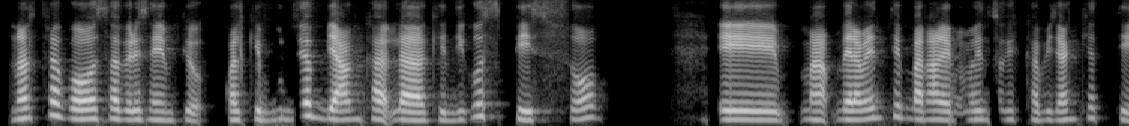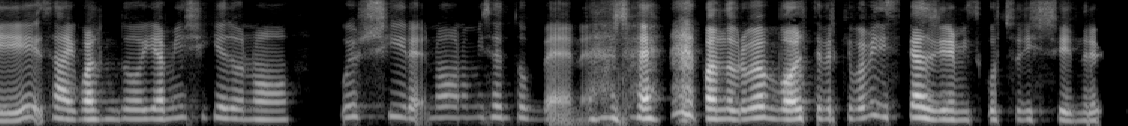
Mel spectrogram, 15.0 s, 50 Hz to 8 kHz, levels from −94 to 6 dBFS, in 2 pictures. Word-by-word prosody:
Un'altra 235 Hz, +7 st, +2 dB
cosa, 225 Hz, 0 st, +4 dB
per 210 Hz, -2 st, -1 dB
esempio 205 Hz, -1 st, -3 dB
qualche 205 Hz, 0 st, -3 dB
bugia 210 Hz, +9 st, 0 dB
bianca 215 Hz, -3 st, +4 dB
la 195 Hz, -2 st, +6 dB
che 190 Hz, 0 st, -9 dB
dico 200 Hz, +10 st, -6 dB
spesso, 225 Hz, -3 st, -5 dB, 0.7 s
ehm, 200 Hz, -2 st, +6 dB
ma 205 Hz, -1 st, +2 dB
veramente 215 Hz, +6 st, +2 dB
banale, 210 Hz, -3 st, +3 dB
poi -, -, -20 dB
penso 205 Hz, +1 st, -9 dB
che 210 Hz, -1 st, -14 dB
capiti 200 Hz, -1 st, -10 dB
anche 215 Hz, +4 st, -3 dB
a 245 Hz, -, -12 dB
te, 195 Hz, +4 st, -5 dB
sai 230 Hz, -4 st, -2 dB
quando 215 Hz, +1 st, -4 dB
gli 220 Hz, -, -10 dB
amici 250 Hz, +4 st, -8 dB
chiedono: 210 Hz, -4 st, -10 dB, 0.2 s
"Puoi 260 Hz, +3 st, -14 dB
uscire?", 265 Hz, -1 st, -11 dB
"No 255 Hz, +1 st, -13 dB
non 255 Hz, -, -23 dB
mi 255 Hz, -, -24 dB
sento 255 Hz, -1 st, -13 dB
bene.", 225 Hz, 0 st, -9 dB, 0.2 s
cioè 230 Hz, -1 st, +2 dB, 0.2 s
quando 230 Hz, -2 st, +4 dB
proprio 235 Hz, +4 st, +1 dB
a -, -, -11 dB
volte 220 Hz, 0 st, +2 dB
perché 225 Hz, +1 st, -14 dB
poi 235 Hz, -, -6 dB
mi 310 Hz, -, -9 dB
dispiace 265 Hz, -1 st, +1 dB
di -, -, -6 dB
dire: 210 Hz, 0 st, 0 dB
"Mi 200 Hz, -, -15 dB
scoccio 205 Hz, 0 st, -15 dB
di 205 Hz, -, -13 dB
scendere". 195 Hz, -1 st, -10 dB
215 Hz, 195 wpm, -20 LUFS, 205-240 Hz, 0.7 s, la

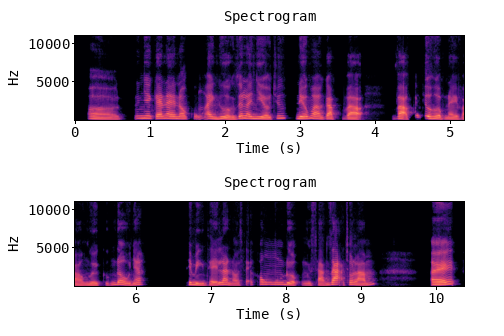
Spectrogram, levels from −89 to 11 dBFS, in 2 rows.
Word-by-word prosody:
Ờ, 205 Hz, -4 st, -2 dB, 0.3 s
đương 285 Hz, +1 st, -7 dB
nhiên 290 Hz, -1 st, 0 dB
cái 265 Hz, 0 st, +4 dB
này 270 Hz, -3 st, +2 dB
nó 220 Hz, -2 st, 0 dB
cũng 220 Hz, -, -13 dB
ảnh 240 Hz, -6 st, 0 dB
hưởng 205 Hz, -4 st, +2 dB
rất 275 Hz, -, +2 dB
là 285 Hz, -, +3 dB
nhiều 225 Hz, -4 st, +2 dB
chứ. 290 Hz, +5 st, -5 dB
Nếu 240 Hz, -1 st, +3 dB
mà 265 Hz, -5 st, +2 dB
gặp 210 Hz, 0 st, +2 dB
vào 205 Hz, -2 st, +3 dB, 0.4 s
vào 220 Hz, +1 st, +5 dB
cái 215 Hz, -, -12 dB
trường 265 Hz, -4 st, +4 dB
hợp 205 Hz, -2 st, +1 dB
này 195 Hz, -2 st, -3 dB
vào 185 Hz, -1 st, -4 dB
người 185 Hz, -1 st, -3 dB
cứng 200 Hz, +4 st, -10 dB
đầu 235 Hz, -7 st, +1 dB
nhá, 220 Hz, +6 st, -3 dB, 0.6 s
thì 250 Hz, -, +2 dB
mình 200 Hz, -4 st, -1 dB
thấy 195 Hz, -2 st, +1 dB
là 240 Hz, +1 st, +2 dB
nó 190 Hz, -1 st, -6 dB
sẽ 190 Hz, -, -15 dB
không 270 Hz, -2 st, -5 dB
được 200 Hz, -5 st, +1 dB, 0.2 s
sáng 195 Hz, 0 st, -2 dB
dạ 265 Hz, +2 st, +6 dB
cho 245 Hz, -, -1 dB
lắm. 205 Hz, +3 st, 0 dB, 0.7 s
Ấy. 230 Hz, +7 st, +5 dB
220 Hz, 230 wpm, -20 LUFS, 200-260 Hz, 0.7 s, dạ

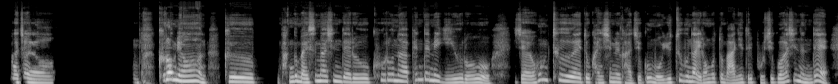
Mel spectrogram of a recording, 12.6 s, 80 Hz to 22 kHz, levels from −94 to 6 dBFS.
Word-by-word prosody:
맞아요. 165 Hz, -4 st, 0 dB, 1.2 s
음. -, -, -11 dB, 0.3 s
그러면 245 Hz, -, +6 dB, 0.2 s
그 200 Hz, -3 st, +4 dB, 0.4 s
방금 215 Hz, +1 st, 0 dB
말씀하신 235 Hz, +5 st, +1 dB
대로 180 Hz, -3 st, 0 dB
코로나 265 Hz, -5 st, -1 dB
팬데믹 270 Hz, -, -2 dB
이후로 165 Hz, -5 st, 0 dB, 0.3 s
이제 165 Hz, -2 st, -2 dB
홈트에도 225 Hz, -, 0 dB
관심을 175 Hz, +4 st, -3 dB
가지고 145 Hz, +4 st, -4 dB
뭐 145 Hz, -4 st, 0 dB
유튜브나 210 Hz, -, -2 dB
이런 160 Hz, +4 st, -1 dB
것도 185 Hz, 0 st, -5 dB
많이들 160 Hz, +5 st, -3 dB
보시고 175 Hz, +4 st, -4 dB
하시는데 215 Hz, -, -2 dB
185 Hz, 265 characters per minute, -22 LUFS, 165-235 Hz, 1.2 s, 그러면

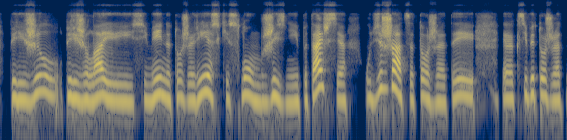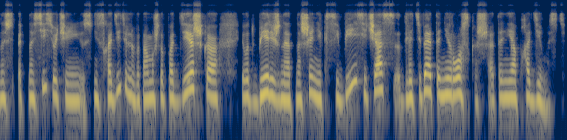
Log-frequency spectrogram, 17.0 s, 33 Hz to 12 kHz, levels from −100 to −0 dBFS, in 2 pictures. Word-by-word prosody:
пережил 200 Hz, +5 st, 0 dB
пережила 190 Hz, 0 st, +3 dB
и 170 Hz, -4 st, -2 dB
семейный 185 Hz, +4 st, -1 dB
тоже 175 Hz, -3 st, -4 dB
резкий 210 Hz, -2 st, 0 dB
слом 200 Hz, -2 st, -2 dB
в -, -, -8 dB
жизни, 165 Hz, -3 st, +1 dB
и -, -, -5 dB
пытаешься 175 Hz, -, +5 dB, 0.3 s
удержаться 230 Hz, -, +5 dB
тоже. 165 Hz, -6 st, -4 dB
Ты, 205 Hz, 0 st, -2 dB, 0.4 s
э, 190 Hz, 0 st, -3 dB
к -, -, -13 dB
себе 220 Hz, 0 st, -1 dB
тоже 195 Hz, -6 st, -2 dB
относь 190 Hz, +1 st, -1 dB
относись 200 Hz, -, -2 dB
очень 175 Hz, -4 st, -3 dB
снисходительно, 195 Hz, -, -5 dB
потому 180 Hz, +2 st, -5 dB
что 190 Hz, +1 st, -4 dB
поддержка 200 Hz, -, +3 dB, 0.3 s
и 200 Hz, -, -10 dB
вот 205 Hz, -5 st, -6 dB
бережное 185 Hz, -2 st, +2 dB
отношение 185 Hz, +2 st, +2 dB
к -, -, -10 dB
себе 235 Hz, -, -4 dB
сейчас 265 Hz, -, +3 dB
для 190 Hz, +2 st, -4 dB
тебя- 255 Hz, +7 st, 0 dB
это 245 Hz, -2 st, -4 dB
не 220 Hz, +1 st, -1 dB
роскошь, 215 Hz, -7 st, -1 dB
это 170 Hz, +4 st, -10 dB
необходимость. 180 Hz, -7 st, -6 dB
195 Hz, 140 wpm, -24 LUFS, 175-215 Hz, 0.4 s, пытаешься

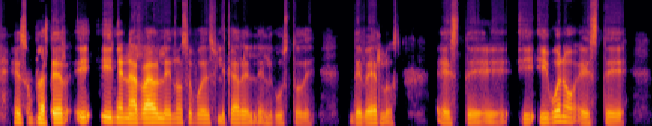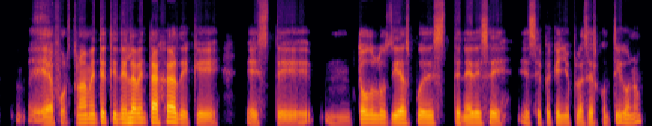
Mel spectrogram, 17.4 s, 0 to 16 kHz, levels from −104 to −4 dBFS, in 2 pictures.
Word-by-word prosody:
Es 125 Hz, 0 st, +1 dB
un 130 Hz, -2 st, -10 dB
placer 130 Hz, +1 st, +6 dB
i 145 Hz, +3 st, +2 dB
inenarrable, 130 Hz, -3 st, +7 dB
no 130 Hz, +1 st, -4 dB
se 130 Hz, -, -4 dB
puede 120 Hz, -1 st, -3 dB
explicar 115 Hz, 0 st, -3 dB
el 110 Hz, -, -3 dB
el 105 Hz, -, -7 dB
gusto 110 Hz, -1 st, -8 dB
de 95 Hz, -2 st, -11 dB, 0.4 s
de 105 Hz, -, -2 dB
verlos 115 Hz, +2 st, -1 dB, 0.5 s
este 105 Hz, -2 st, -4 dB
y 115 Hz, 0 st, -6 dB
y 125 Hz, -1 st, 0 dB
bueno, 145 Hz, 0 st, +2 dB
este, 95 Hz, -1 st, -3 dB, 0.7 s
eh, 85 Hz, +5 st, -2 dB
afortunadamente 120 Hz, +6 st, -2 dB
tienes 125 Hz, 0 st, -1 dB
la 135 Hz, 0 st, +5 dB
ventaja 135 Hz, +2 st, +4 dB
de 105 Hz, -4 st, -5 dB
que 95 Hz, -1 st, -5 dB, 0.4 s
este, 85 Hz, -1 st, -7 dB, 0.2 s
mm, 95 Hz, -2 st, -17 dB
todos 115 Hz, 0 st, 0 dB
los 110 Hz, -3 st, -4 dB
días 110 Hz, 0 st, +2 dB
puedes 110 Hz, -1 st, -2 dB
tener 105 Hz, +1 st, -1 dB
ese 100 Hz, -3 st, -3 dB
ese -, -, -7 dB
pequeño 105 Hz, 0 st, -4 dB
placer 100 Hz, +1 st, -5 dB
contigo, 105 Hz, +4 st, -5 dB
¿no? 145 Hz, +8 st, -9 dB
115 Hz, 140 wpm, -26 LUFS, 105-130 Hz, 0.7 s, inenarrable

